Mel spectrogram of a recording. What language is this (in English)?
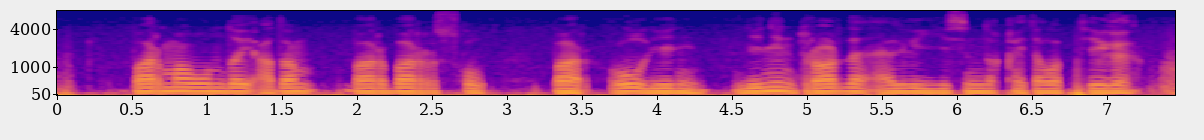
Kazakh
